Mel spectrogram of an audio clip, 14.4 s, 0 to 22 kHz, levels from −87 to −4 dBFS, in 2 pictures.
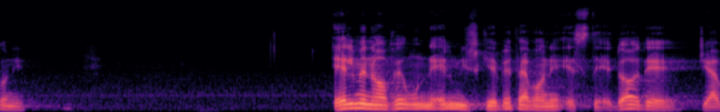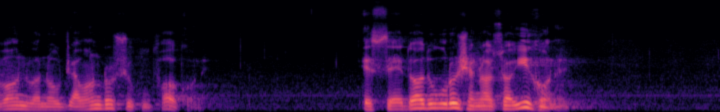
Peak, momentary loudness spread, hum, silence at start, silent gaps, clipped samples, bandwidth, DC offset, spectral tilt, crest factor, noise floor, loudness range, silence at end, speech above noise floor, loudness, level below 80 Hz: -12 dBFS; 13 LU; none; 0 s; none; under 0.1%; 16.5 kHz; under 0.1%; -6.5 dB/octave; 22 dB; -67 dBFS; 10 LU; 1.45 s; 36 dB; -32 LUFS; -80 dBFS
